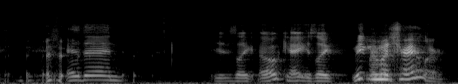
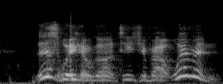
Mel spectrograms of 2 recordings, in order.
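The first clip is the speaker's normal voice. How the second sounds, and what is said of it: Good imitation of another person's voice. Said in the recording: “quite a good Busey impression”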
